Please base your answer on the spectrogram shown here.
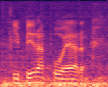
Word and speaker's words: Ibirapuera: That's Ibirapuera. It's hard for you to pronounce that.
